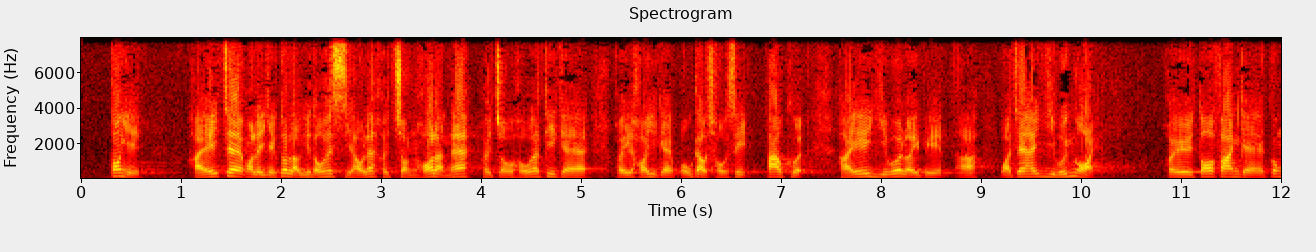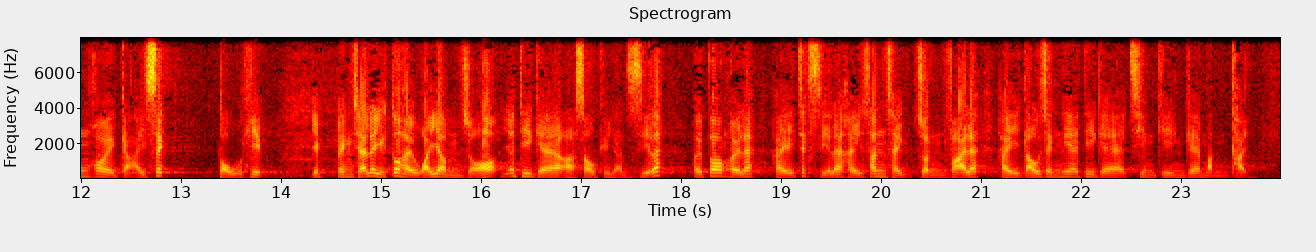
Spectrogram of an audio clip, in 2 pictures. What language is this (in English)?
Cantonese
